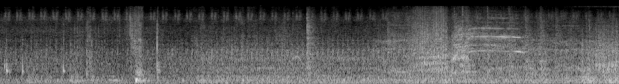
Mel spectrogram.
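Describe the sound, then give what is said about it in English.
A horse whinnies briefly in a film soundtrack, a sound tied to the kidnapped Tour de France cyclist characters when they are on screen; its high, wavering call rises out of a steady, engine-like rumble and a busy background of thumps and noise. “For example, the cyclists, Champion and the two others that get kidnapped in this movie, whenever you see them on screen, you hear horse noises.”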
